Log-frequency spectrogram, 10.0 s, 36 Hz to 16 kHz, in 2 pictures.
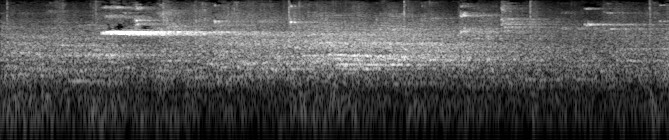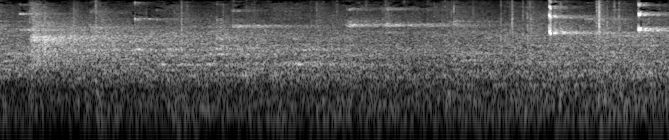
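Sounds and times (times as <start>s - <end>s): shoe squeaks: 0.7s - 2.0s, 3.4s - 5.4s, 6.0s - 10.0s.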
